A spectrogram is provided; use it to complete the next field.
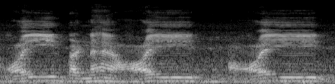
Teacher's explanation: یا جو ہے اس کی مشق کرنے کے لیے جو ہے کپڑا نچوڑنے کی مثال آپ لے سکتے ہیں، اور آپ محسوس کریں گے کہ گلے کا درمیان استعمال ہو رہا ہے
